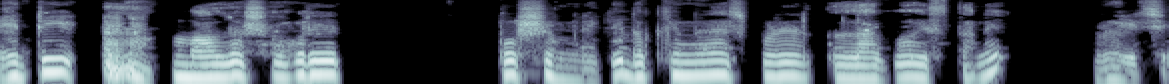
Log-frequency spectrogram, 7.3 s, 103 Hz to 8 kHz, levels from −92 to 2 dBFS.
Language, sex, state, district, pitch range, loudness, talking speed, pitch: Bengali, male, West Bengal, Dakshin Dinajpur, 140-165 Hz, -15 LUFS, 80 wpm, 155 Hz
